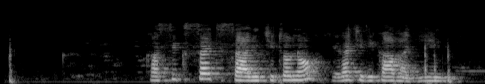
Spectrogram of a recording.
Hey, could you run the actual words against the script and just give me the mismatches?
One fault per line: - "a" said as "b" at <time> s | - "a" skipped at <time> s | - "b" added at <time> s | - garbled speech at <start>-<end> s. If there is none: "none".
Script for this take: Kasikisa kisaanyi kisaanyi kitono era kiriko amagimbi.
- "kisaanyi" skipped at 2.6 s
